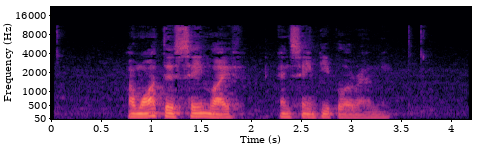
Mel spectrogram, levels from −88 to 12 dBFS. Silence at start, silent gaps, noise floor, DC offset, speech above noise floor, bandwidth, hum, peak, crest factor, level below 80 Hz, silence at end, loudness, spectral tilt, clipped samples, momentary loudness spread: 0.8 s; none; -56 dBFS; under 0.1%; 36 dB; 11.5 kHz; none; -4 dBFS; 18 dB; -42 dBFS; 0.8 s; -21 LUFS; -6 dB/octave; under 0.1%; 19 LU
